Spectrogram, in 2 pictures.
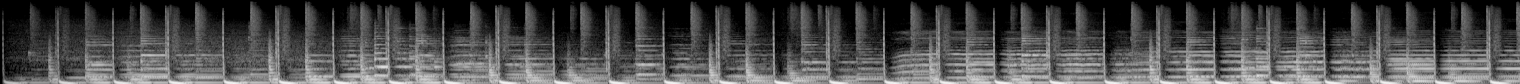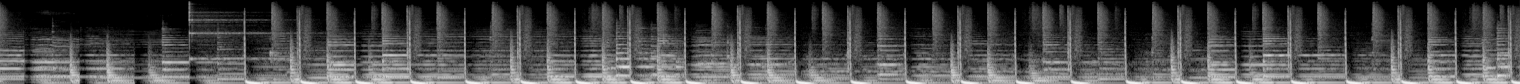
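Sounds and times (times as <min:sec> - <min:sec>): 
relaxing guitar music: 0:00.3 - 0:15.4, 0:17.2 - 0:30.3.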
